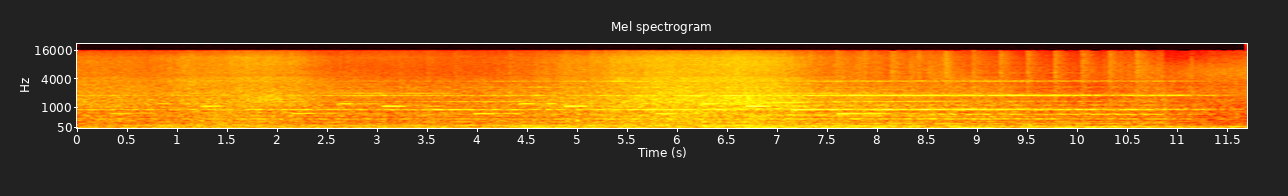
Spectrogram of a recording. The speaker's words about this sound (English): The sound of the waves starts to crescendo.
